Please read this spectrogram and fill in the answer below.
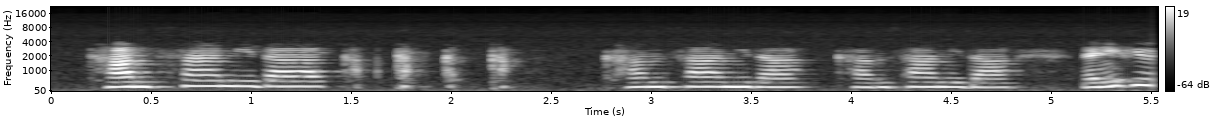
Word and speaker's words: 감사합니다: But if you were to pronounce this word using the real K sound, it will sound like this. 감사합니다, 감사합니다, 감사합니다.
